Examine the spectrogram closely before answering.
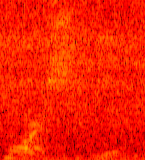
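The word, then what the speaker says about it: Moorish: talk about um I know I'm going to mispronounce it is it moris morish morish yeah m o m o o r i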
